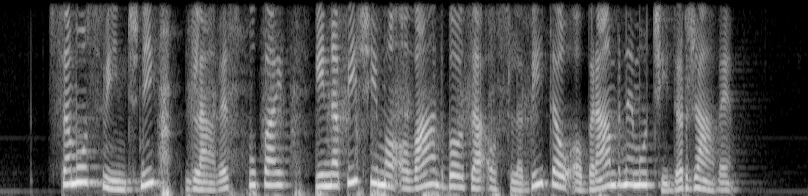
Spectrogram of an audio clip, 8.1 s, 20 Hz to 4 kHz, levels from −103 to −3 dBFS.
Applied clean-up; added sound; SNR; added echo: neural mask model RNNoise.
